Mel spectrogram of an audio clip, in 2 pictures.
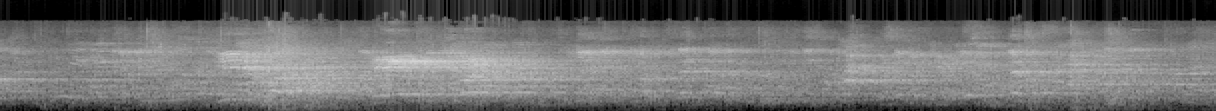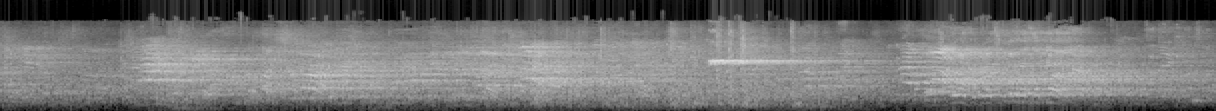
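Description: Children's high-pitched shouts and calls ringing through a large echoing sports hall, with a few sudden thuds of a futsal ball being kicked and bouncing on the wooden floor.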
